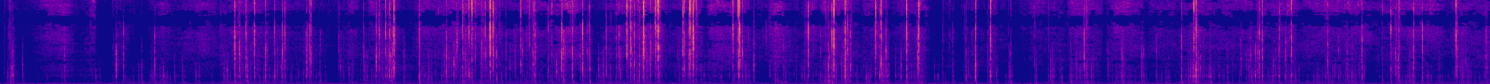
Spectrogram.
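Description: Fingertips and nails tap and scratch a soft, padded pillow or bedding item sealed in a clear, crinkly plastic film bag on a store shelf. The result is a steady stream of dull taps mixed with bright, crackling plastic crinkles and scratchy rustles over a low, constant background hum.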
